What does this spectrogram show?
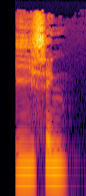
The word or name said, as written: Isingen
